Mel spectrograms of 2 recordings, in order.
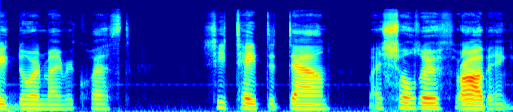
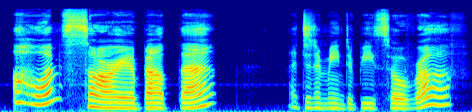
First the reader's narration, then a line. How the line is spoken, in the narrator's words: she apologized, her tone ditzy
